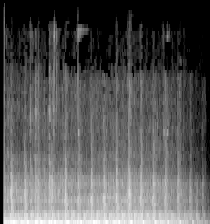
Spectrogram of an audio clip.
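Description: Go-kart engine idling with a steady, rapid low beat, fading out near the end.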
